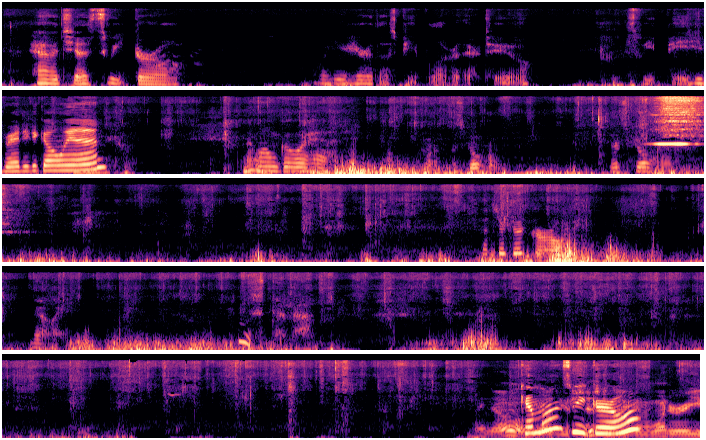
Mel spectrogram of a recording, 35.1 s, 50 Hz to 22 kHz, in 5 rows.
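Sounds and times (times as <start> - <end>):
footsteps on dirt: 8.0 - 13.5, 14.4 - 35.0.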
